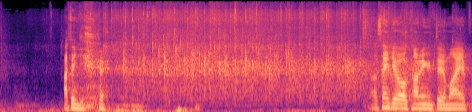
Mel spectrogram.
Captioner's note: applause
